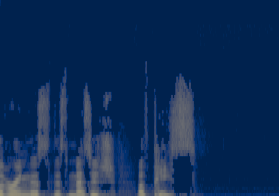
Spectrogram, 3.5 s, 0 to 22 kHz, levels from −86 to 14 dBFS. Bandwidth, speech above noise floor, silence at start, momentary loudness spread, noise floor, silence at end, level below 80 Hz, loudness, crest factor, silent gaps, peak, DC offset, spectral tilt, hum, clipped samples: 15 kHz; 42 dB; 0 s; 11 LU; -76 dBFS; 1.05 s; -62 dBFS; -35 LUFS; 18 dB; none; -16 dBFS; under 0.1%; -5 dB/octave; none; under 0.1%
